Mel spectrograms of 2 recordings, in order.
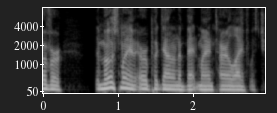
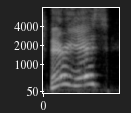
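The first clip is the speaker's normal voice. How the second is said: mock awe; 12 semitones higher, 4 dB quieter, slower than usual. Retold announcement of Hasbulla's arrival.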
